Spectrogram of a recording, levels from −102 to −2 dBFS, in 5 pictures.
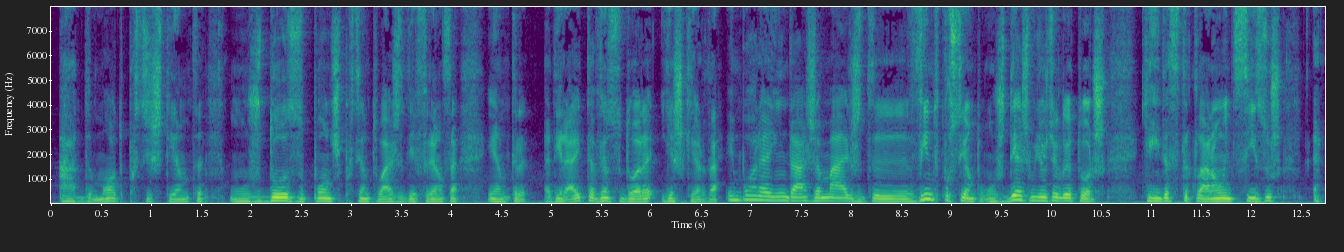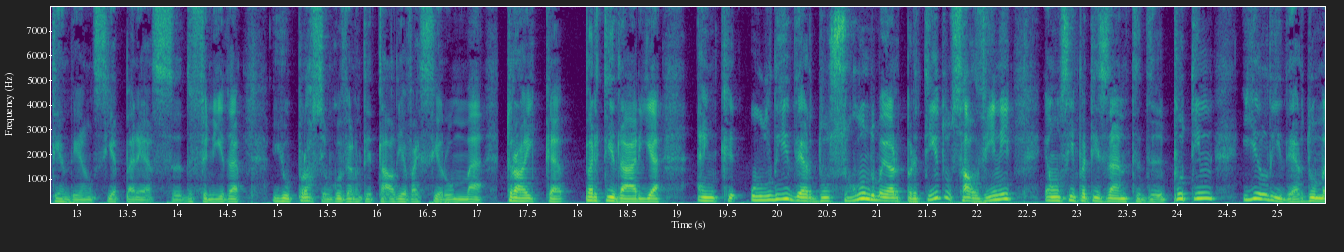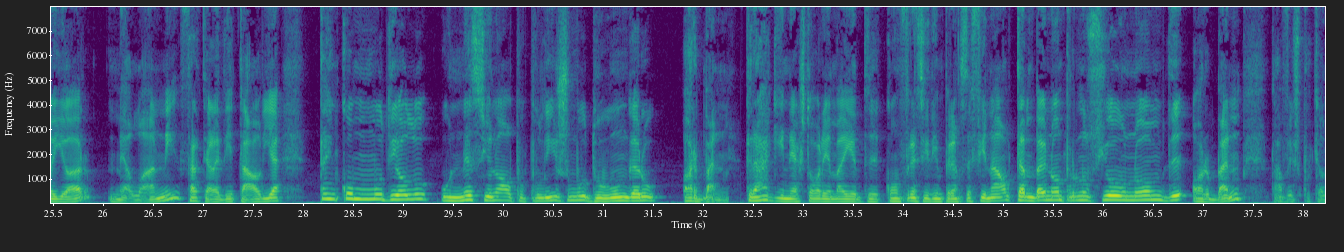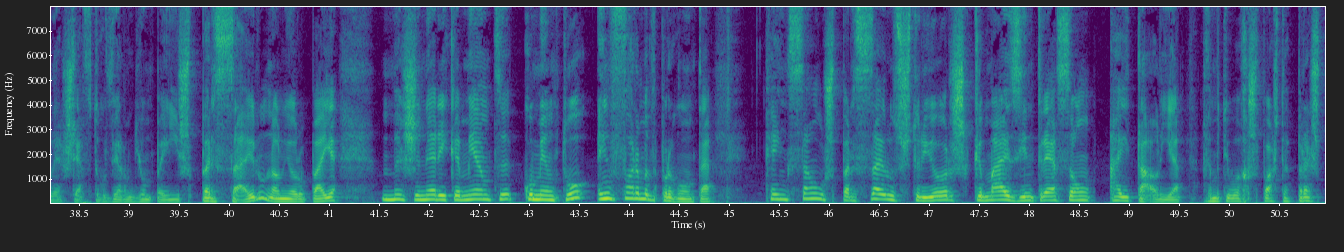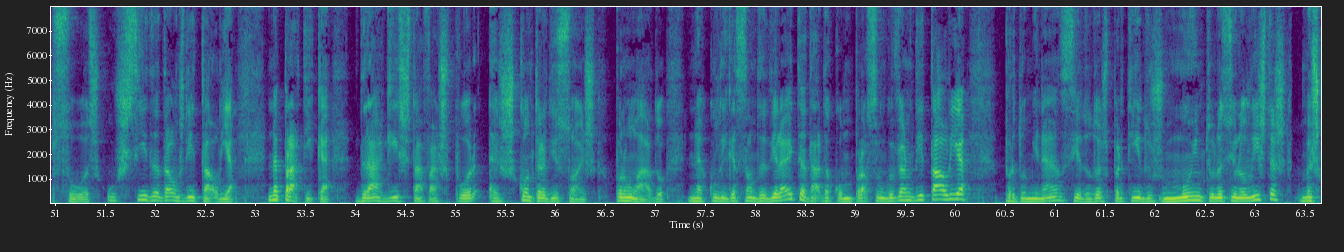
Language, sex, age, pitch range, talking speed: Portuguese, male, 50-69, 105-155 Hz, 155 wpm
